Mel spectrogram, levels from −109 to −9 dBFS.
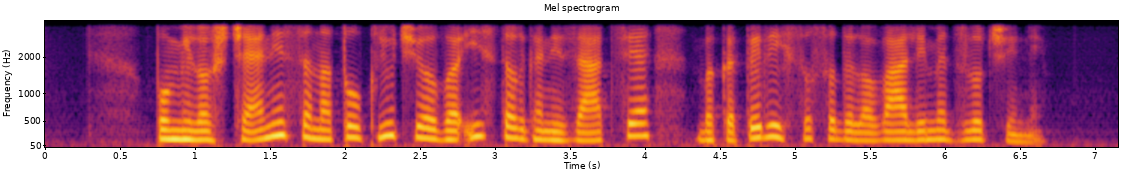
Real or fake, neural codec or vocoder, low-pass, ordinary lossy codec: fake; codec, 16 kHz, about 1 kbps, DyCAST, with the encoder's durations; 3.6 kHz; none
